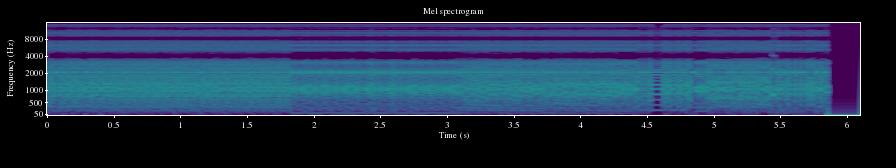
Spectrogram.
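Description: ZX Spectrum-style cassette data loading sound: a dense, harsh screech of noise at a steady level, which cuts off suddenly near the end as the loaded screen is complete.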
